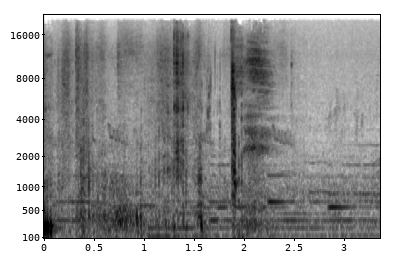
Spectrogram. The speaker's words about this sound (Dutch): En dan moet ik even kijken, want dit stukje heb ik even opgeschreven eh, en uitgewerkt. En dat hoor je wel, je hoort het papier natuurlijk.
